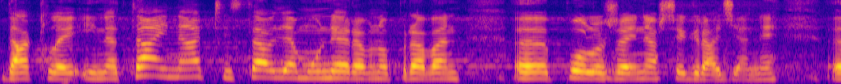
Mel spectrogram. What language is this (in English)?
Serbian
